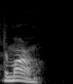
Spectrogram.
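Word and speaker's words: D'Amaro: Josh Dumaro. It rhymes with tomorrow.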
